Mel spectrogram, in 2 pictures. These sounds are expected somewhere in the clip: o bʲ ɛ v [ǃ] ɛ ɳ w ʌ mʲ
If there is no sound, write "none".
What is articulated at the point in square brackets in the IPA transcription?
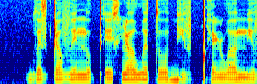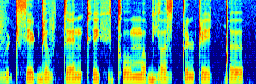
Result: ǃʰ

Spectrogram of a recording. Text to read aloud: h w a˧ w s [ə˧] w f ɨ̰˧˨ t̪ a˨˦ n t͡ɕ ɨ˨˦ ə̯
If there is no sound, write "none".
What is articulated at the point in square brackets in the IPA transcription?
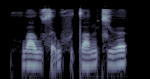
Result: ə̰˧˥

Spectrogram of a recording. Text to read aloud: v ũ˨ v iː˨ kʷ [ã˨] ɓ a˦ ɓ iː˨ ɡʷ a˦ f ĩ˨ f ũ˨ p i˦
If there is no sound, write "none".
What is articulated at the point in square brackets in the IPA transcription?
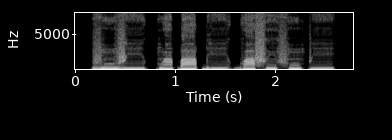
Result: ã˨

